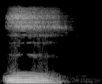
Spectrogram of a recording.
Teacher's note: that buzzing means that zz is a voiced consonant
